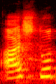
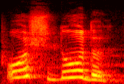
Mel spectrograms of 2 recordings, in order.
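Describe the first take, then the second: First: The first vowel is a. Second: The first vowel is u. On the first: The speaker calls it wrong. "अशदुद नहीं पढ़ेंगे" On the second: The speaker calls it right. "हम इसे पेश देंगे"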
